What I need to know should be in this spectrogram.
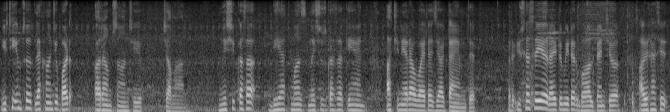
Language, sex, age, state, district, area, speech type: Kashmiri, male, 18-30, Jammu and Kashmir, Kupwara, rural, spontaneous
